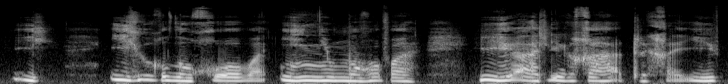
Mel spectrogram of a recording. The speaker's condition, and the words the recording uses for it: Cerebral palsy. От коли я розговорюю в мікрофон, я лякаюсь, а хто це говорить.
